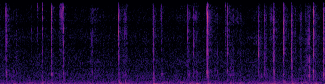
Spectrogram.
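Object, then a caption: Laptop keyboard with plastic keys. Fingertips of both hands type rapidly on the plastic keys of a backlit MacBook Air keyboard. A quiet, steady stream of short, bright key clicks over soft low thumps, each click dying away almost instantly.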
